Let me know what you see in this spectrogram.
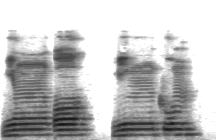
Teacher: Jadi intinya langsung ditempel ke makhrajnya qaf dan kaf. Jangan dibaca miqo, ini belum nyentuh. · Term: izhar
